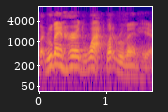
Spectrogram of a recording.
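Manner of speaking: ordinary delivery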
